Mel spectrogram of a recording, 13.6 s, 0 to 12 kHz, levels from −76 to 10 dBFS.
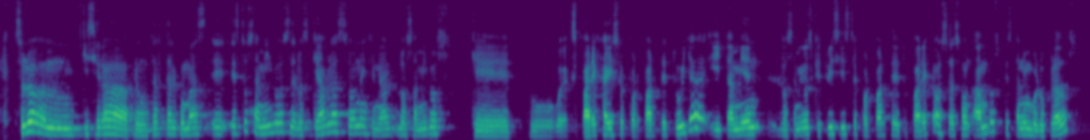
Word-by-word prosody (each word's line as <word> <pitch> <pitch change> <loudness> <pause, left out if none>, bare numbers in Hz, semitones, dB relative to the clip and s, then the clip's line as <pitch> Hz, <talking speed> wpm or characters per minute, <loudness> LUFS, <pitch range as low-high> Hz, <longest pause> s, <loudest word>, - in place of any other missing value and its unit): sólo, 220 -6 +6
mm, 150 -2 +3
quisiera 160 -2 +3
preguntarte 145 +4 -3
algo 155 -2 -1
más, 155 +1 -1
eh, 165 0 -5
estos 200 +5 -6
amigos 195 +6 +1
de 165 - -1
los 150 0 -5
que 155 +1 -4
hablas, 215 +5 +1
¿son 180 -1 -1
en 175 - -5
general 145 -2 -4
los 145 -1 -6
amigos 165 +4 -4 0.2
que 120 -2 -4
tu 120 0 -8
expareja 125 +4 +2
hizo 150 +1 -2
por 125 - -7
parte 135 +2 0
tuya 310 - +4
y 135 -1 -7
también 155 +4 +3 0.2
los 130 -1 -10
amigos 155 +4 -2
que - - -11
tú - - -2
hiciste 165 0 -4
por 135 -3 -9
parte 140 0 -2
de 130 - -2
tu - - -26
pareja, 135 +8 0
o 205 - +3
sea, 145 - -4
son 150 +1 -2
ambos 180 +11 +1
que 225 - -15
están 145 -1 -3
involucrados? 135 -4 0
150 Hz, 195 wpm, -24 LUFS, 135-165 Hz, 0.2 s, sólo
